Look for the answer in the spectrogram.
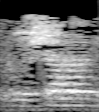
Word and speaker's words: Pusha: Swastina Pusha Vishwavedaha. – That pu, the Pusha is long u.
